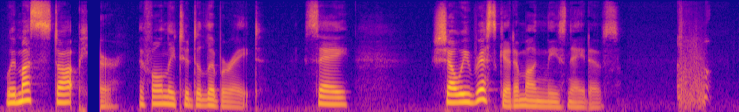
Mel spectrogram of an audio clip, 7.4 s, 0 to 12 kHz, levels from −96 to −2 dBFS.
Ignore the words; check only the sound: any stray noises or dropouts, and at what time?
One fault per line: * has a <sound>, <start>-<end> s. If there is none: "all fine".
* has a dropout, 0.9-1.0 s
* has a cough, 6.8-7.1 s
